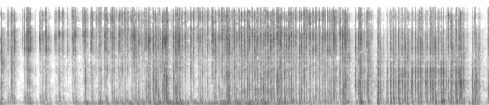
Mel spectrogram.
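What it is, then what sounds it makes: Plastic phone case tapped and scratched with nails. An empty, small, hollow lilac glossy plastic phone case with gold trim is tapped and scratched with long acrylic nails. The result is a fast, dense run of bright, dry clicks and scratchy rasps, almost all high-pitched with very little low end. The brief gaps near the sixth and eighth seconds are the only pauses.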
